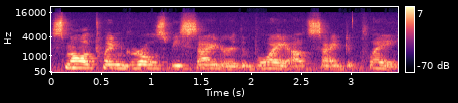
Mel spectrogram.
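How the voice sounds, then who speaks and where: Fairly low-pitched speech from a woman at a fairly slow pace, with ordinary pitch variation and noticeable background noise. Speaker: cowboy poet. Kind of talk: poetry reading.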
